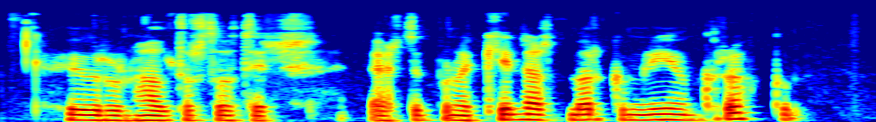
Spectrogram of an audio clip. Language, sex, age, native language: Icelandic, female, 50-59, Icelandic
